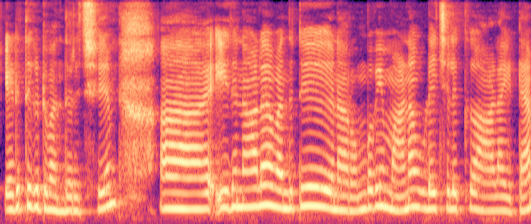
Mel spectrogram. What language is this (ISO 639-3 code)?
tam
